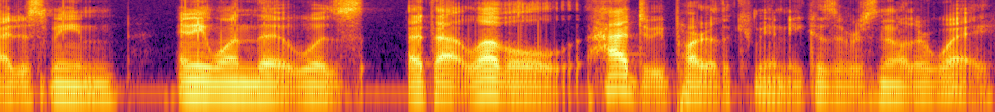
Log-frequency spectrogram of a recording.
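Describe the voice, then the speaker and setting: In a very clean recording with a silent background, a man with an American accent talks very fast in a very deep, low voice marked by vocal fry. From Northern California (Sacramento). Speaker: game designer. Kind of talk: interview.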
